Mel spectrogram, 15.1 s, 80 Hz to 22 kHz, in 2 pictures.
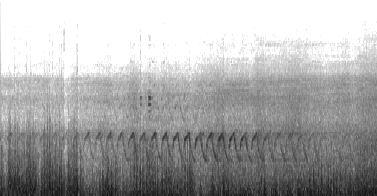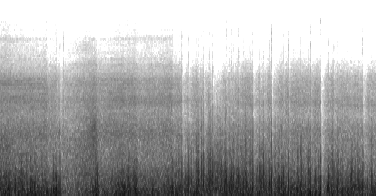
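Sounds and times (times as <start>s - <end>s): wind buffeting microphone: 0.0s - 15.0s
siren yelping: 1.3s - 7.1s.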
